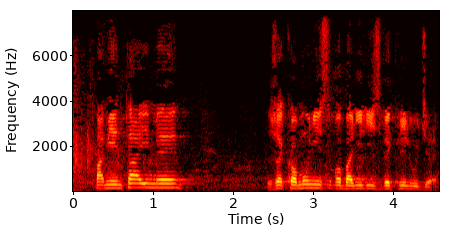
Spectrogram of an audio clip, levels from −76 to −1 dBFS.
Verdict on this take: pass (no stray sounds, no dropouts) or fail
pass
